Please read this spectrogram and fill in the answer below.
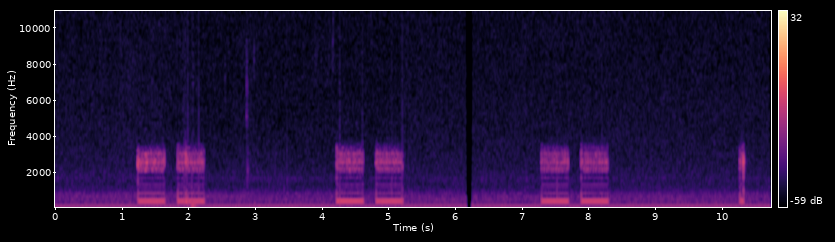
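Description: UK double-ring ringback tone on an outgoing call to a Scottish number: three ring-ring pairs about three seconds apart, over steady line noise.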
